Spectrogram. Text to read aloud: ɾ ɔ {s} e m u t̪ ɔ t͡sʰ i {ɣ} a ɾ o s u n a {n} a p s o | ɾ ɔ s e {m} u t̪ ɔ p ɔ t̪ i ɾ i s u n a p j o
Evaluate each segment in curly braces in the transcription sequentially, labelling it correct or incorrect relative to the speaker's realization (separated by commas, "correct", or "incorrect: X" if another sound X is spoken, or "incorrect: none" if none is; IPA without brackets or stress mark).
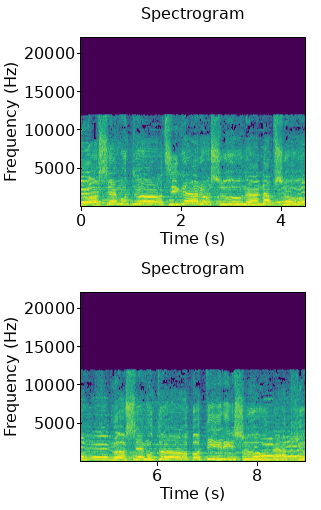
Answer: correct, correct, correct, correct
